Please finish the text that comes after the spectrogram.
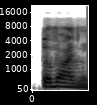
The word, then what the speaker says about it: Lavanya: okay how you doing how do you say your name is so nice lavanya yes I know that name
